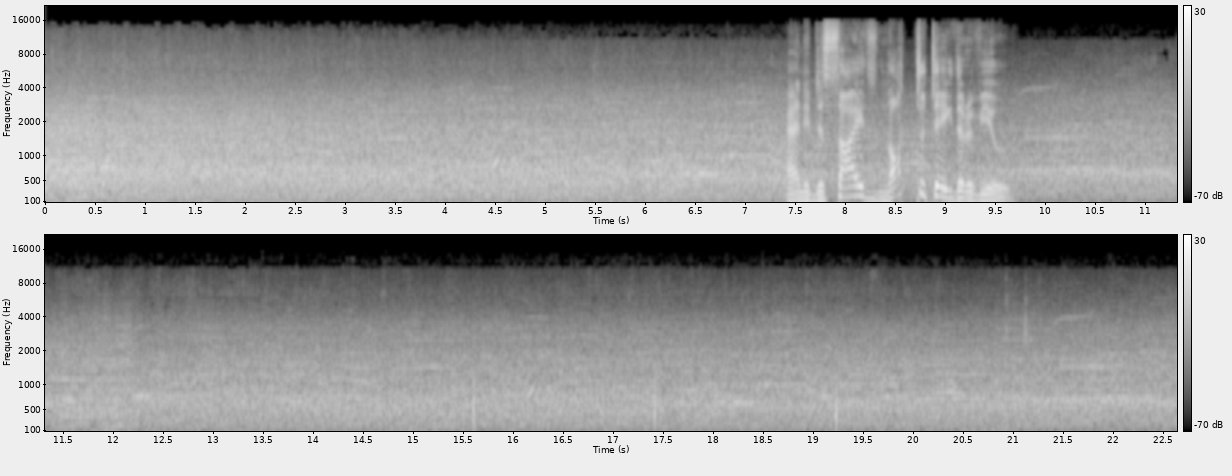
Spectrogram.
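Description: A large stadium crowd murmurs and cheers.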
